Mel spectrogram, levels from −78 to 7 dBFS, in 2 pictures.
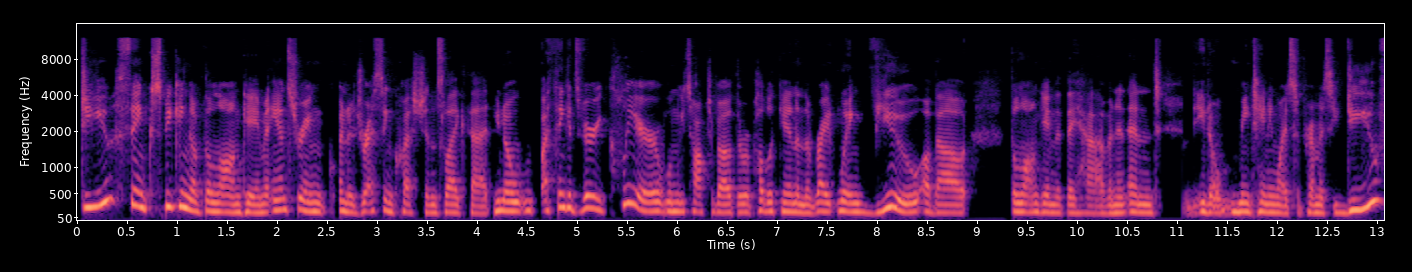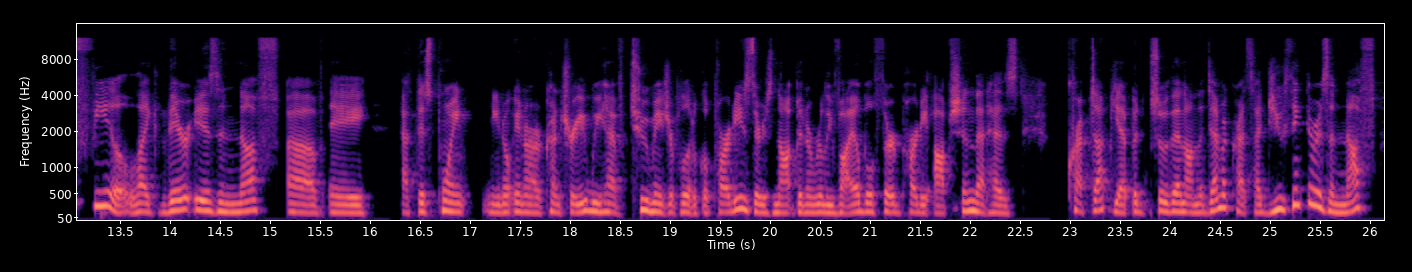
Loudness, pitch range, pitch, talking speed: -19 LUFS, 150-185 Hz, 160 Hz, 225 wpm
